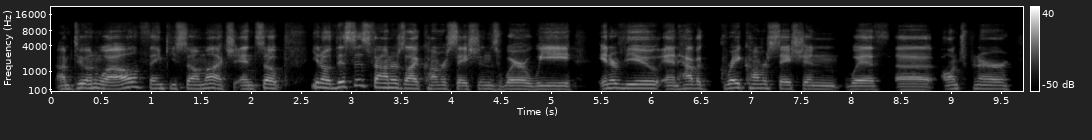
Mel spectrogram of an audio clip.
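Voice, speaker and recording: A man's voice: medium pitch, moderate pace, few pauses. A man hosting a live online interview, talking in a rambling way with many fillers and restarts. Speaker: host. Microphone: video call.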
